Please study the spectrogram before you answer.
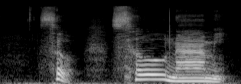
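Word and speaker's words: tsunami: থেকে এসে এভাবে হয়ে গেল সো এটা হলো সুনামি সুনামি এই দেখেন এই সুনামি টি এস ইউ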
